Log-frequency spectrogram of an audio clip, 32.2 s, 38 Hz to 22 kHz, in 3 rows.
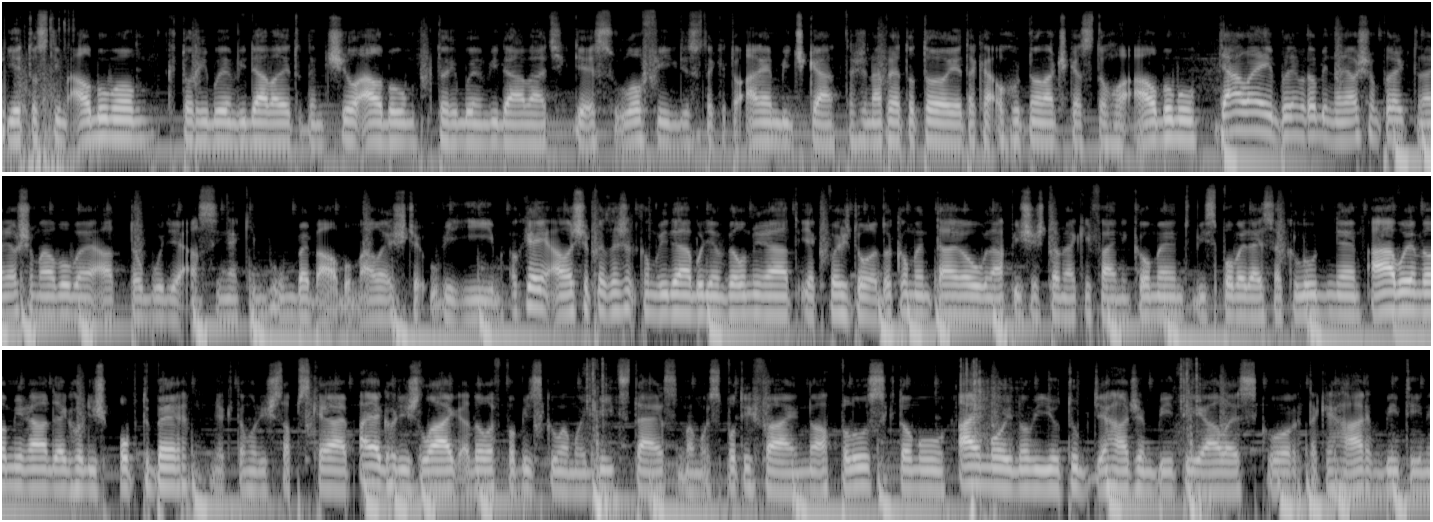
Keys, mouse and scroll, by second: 0.7 click.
